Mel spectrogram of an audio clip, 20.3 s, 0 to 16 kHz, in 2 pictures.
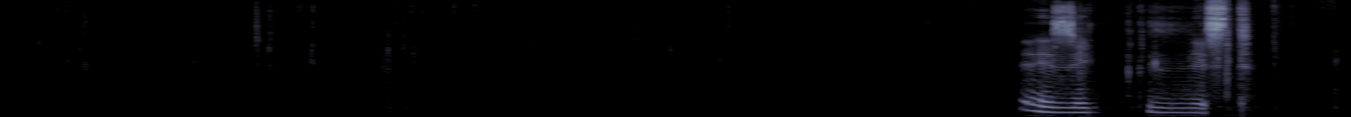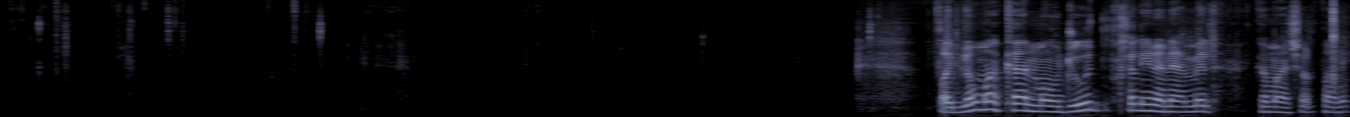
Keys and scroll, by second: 0.4 shift+9, 2.2-4.2 typing, 5.3 ), 6.7-11.4 typing, 12.3 Return, 13.7-14.5 typing, 17.1 BackSpace, 17.2 BackSpace, 18.8-19.8 typing, 20.1 Return.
